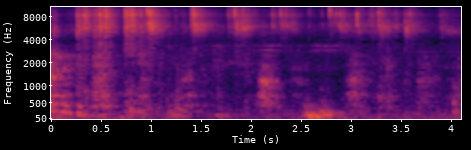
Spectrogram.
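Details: Popo, a German Shepherd, greets its returning owner home from the office with happy excitement: short soft whimpers and yips come in quick uneven bursts, roughly two a second, over rustling household noise.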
